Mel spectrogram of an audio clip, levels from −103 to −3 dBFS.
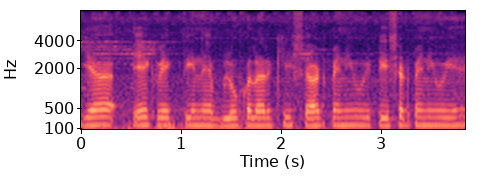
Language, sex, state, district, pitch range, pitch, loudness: Hindi, male, Bihar, Gopalganj, 145-150 Hz, 150 Hz, -28 LUFS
